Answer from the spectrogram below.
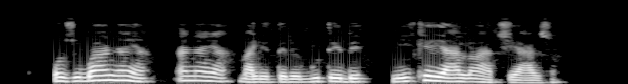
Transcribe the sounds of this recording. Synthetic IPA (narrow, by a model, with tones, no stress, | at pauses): o˨zu˨ɡ͡ba˦ɲa˦ja˦ | a̰˦ɲa˦ja˦ma˨le˨te˨ɾe˨ɡ͡bu˦te˦de˦ | ni˦ke˦ja˦a˦lʊ˦a˨t͡ʃɪ˨a̰˨zʊ˦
